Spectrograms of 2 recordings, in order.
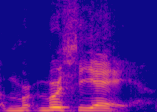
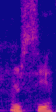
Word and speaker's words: Mercier: Oh, Mercier. – Mercier, thank you.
